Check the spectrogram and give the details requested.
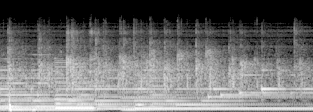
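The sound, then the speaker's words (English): An audience claps hands unto the Lord before being seated, in a steady, dense patter over sustained keyboard chords, the clapping continuing evenly for several seconds at moderate volume with no voices. “Why don't we clap our hands unto the Lord one more time before we're seated?”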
